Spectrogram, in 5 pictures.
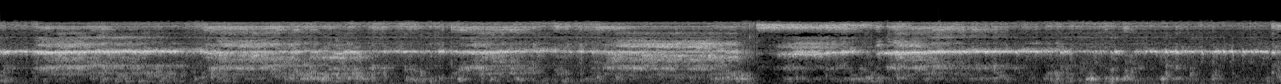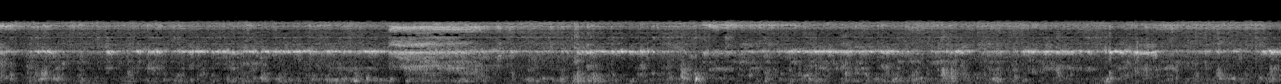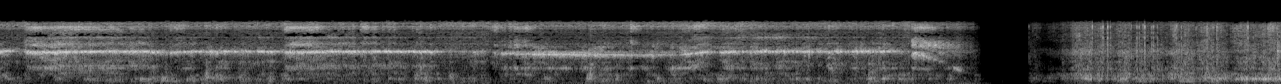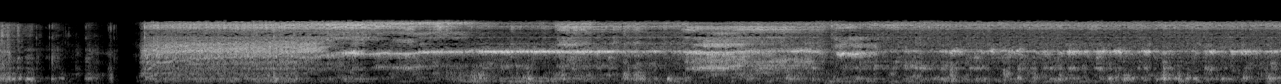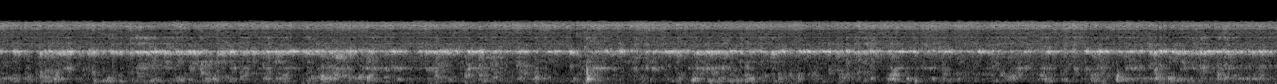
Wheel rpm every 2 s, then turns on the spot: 220, 230, 230, 220, 220, 230, 230, 230, 230, 230, 230, 230, 230, 230, 230, 210, 220, 90, 20, 20, 140, 220, 230, 230, 230, 230, 230, 230, 230, 230, 230, 230.
36-38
